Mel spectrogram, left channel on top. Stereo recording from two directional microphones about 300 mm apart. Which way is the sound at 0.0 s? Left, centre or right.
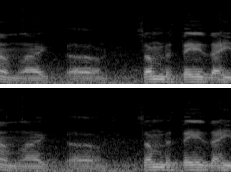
Centre.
